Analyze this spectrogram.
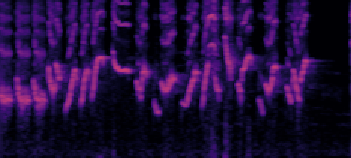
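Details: Captive white-rumped shama singing energetically, full of varied phrases, used as a lure to make other shamas sing: dense run of loud rising and falling whistles, sharp slurred notes and chattering bursts, nearly continuous for three seconds.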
